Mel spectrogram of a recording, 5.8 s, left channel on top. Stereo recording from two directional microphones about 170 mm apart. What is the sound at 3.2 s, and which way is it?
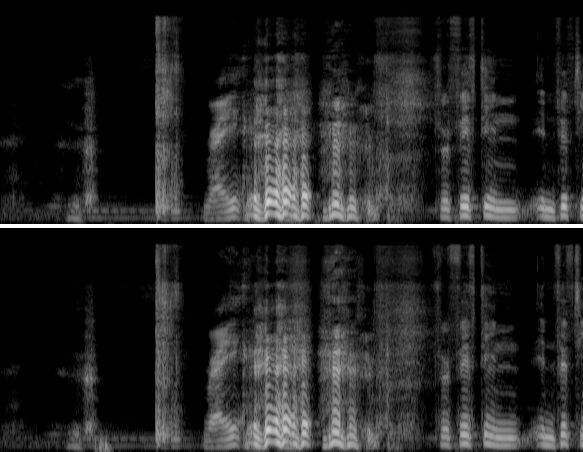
Speech, 65° right (ahead or behind).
